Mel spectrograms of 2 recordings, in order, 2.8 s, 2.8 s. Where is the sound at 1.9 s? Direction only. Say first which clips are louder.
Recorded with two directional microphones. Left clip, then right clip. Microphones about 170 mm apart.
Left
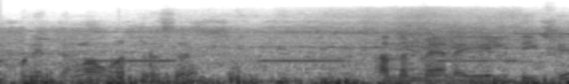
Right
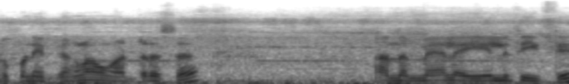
Right 6 dB; 20° right (ahead or behind).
